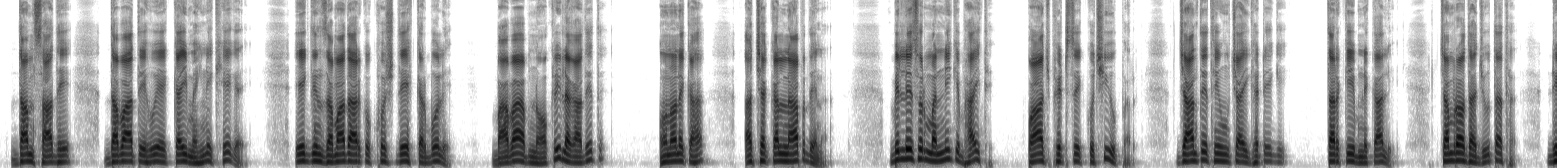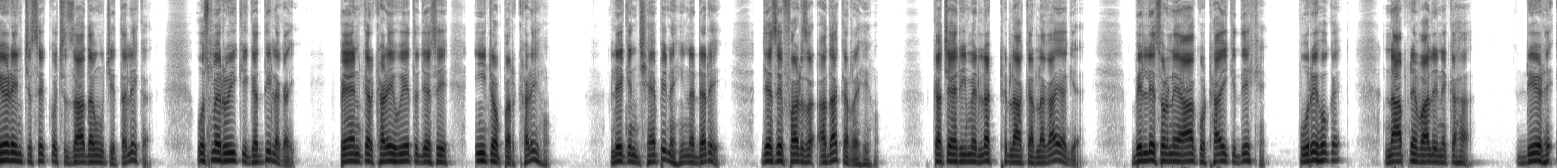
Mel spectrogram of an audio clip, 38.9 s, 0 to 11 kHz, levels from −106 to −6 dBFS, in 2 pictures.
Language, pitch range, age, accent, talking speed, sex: Hindi, 120-145 Hz, 50-69, native, 155 wpm, male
